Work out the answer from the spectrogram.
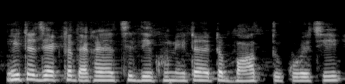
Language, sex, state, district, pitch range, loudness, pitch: Bengali, female, West Bengal, Kolkata, 175-200 Hz, -16 LUFS, 190 Hz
